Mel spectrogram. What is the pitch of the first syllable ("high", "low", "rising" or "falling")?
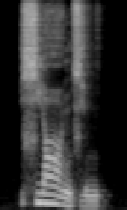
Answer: falling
